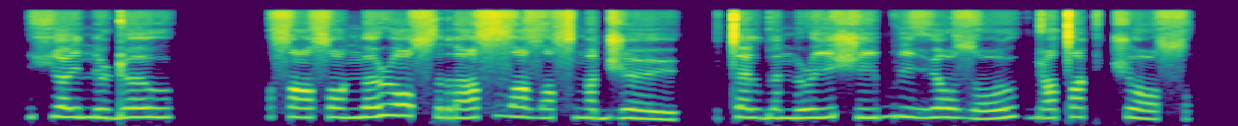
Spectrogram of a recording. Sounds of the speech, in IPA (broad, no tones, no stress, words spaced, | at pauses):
çœi̯nyɖəu̯ | sˤɛi̯sˤøŋə ɹøsˤresˤ zezˤisˤŋəd͡ʒøy̯ | tɛlɡœnɹi ʃi biɦyu̯zˤu | ɡitˤikt͡ʃosˤ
